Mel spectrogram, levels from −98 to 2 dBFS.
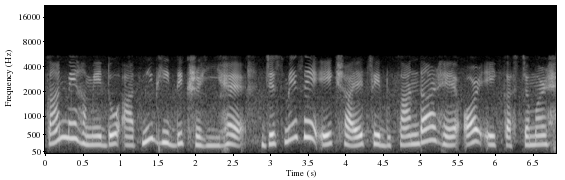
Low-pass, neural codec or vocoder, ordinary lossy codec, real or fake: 5.4 kHz; none; none; real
